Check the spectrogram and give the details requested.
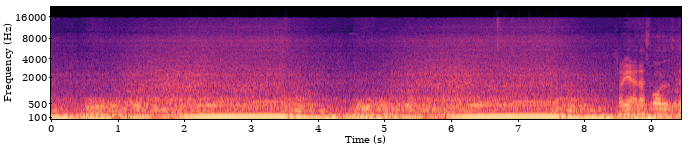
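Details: MGF race car on live data: revs climb on their own, hang, then fall back to idle every few seconds. No fault codes, but multiple misfire detected keeps showing and the engine light has flashed since a conversion. Idle surge, hunting revs.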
